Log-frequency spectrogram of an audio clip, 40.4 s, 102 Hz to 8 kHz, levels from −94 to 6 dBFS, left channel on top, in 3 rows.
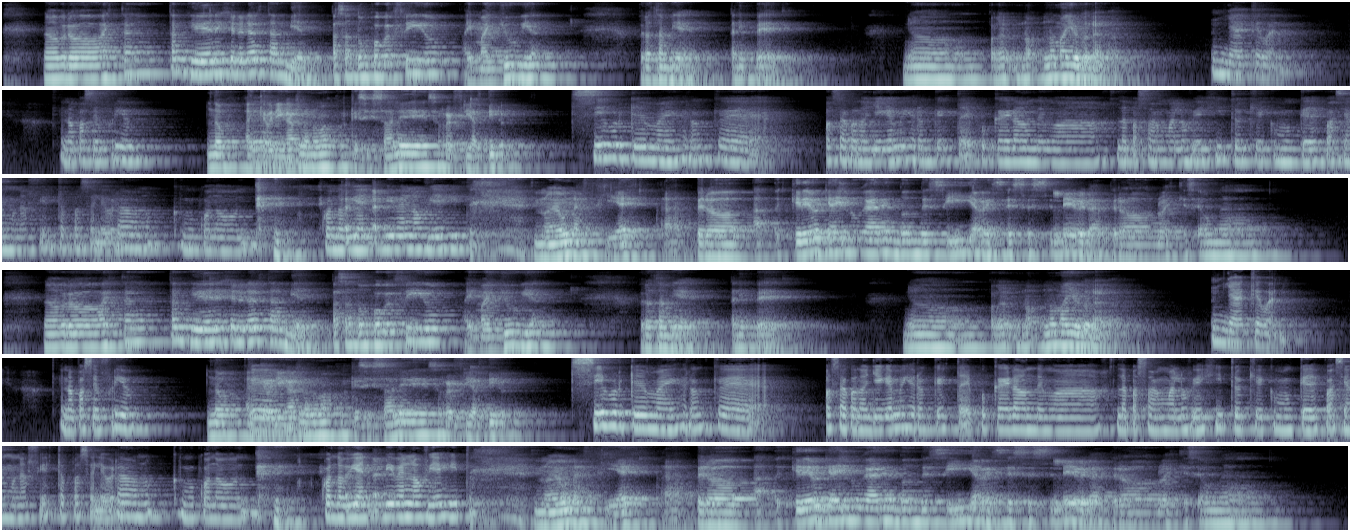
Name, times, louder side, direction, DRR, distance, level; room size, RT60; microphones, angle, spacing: voice 1, 0.0-5.4 5.9-6.0 6.4-6.9 7.3-7.8 9.0-11.1 15.5-18.5 29.5-29.8 30.1-30.2 30.6-30.7 31.6-39.6, left 1 dB, 30° left, 2 dB, 1.3 m, -22 dB
voice 2, 12.1-12.9 14.1-14.8 15.9-16.4 19.2-21.1 21.7-29.5 30.2-31.7, right 3 dB, 85° right, 9 dB, 0.7 m, -24 dB
8.9 x 6.1 x 6.0 m, 1.0 s
head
